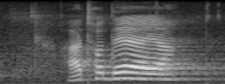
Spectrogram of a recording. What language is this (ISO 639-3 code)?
ven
